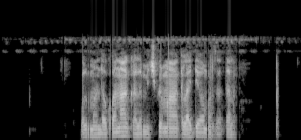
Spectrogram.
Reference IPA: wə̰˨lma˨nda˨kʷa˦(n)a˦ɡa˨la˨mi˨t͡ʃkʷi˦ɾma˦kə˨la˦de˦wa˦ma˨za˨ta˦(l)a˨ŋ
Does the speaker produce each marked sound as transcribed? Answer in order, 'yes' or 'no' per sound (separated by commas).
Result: yes, yes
